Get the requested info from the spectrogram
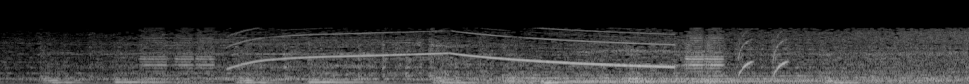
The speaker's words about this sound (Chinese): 我说这话的时候，一辆拉着警笛的囚车开进了法院大门。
